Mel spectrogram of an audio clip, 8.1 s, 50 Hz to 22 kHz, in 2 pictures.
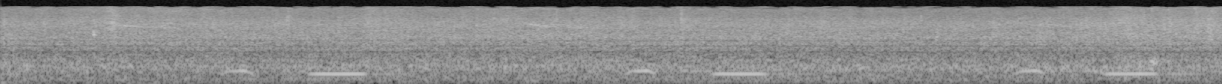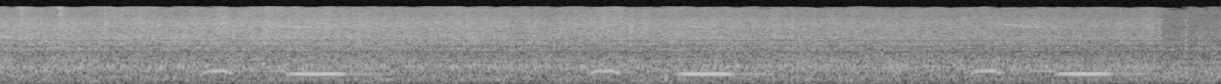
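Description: A bird's two-note hooting call, a short higher note then a longer lower one, repeated seven times about every 1.3 seconds.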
